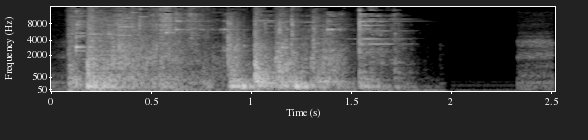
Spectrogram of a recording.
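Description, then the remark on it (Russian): An egg drops and cracks apart with a few sharp, crunching, shattering impacts in quick succession, fairly loud, then a brief silence and a faint hiss of background noise. “И яйцо просто, оно разбилось.”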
